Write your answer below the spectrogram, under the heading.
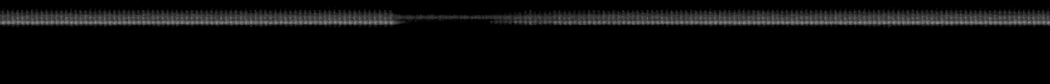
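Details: Continuous grasshopper chirring, thin and very high-pitched, pulsing rapidly and evenly. A short gap near four seconds interrupts it before the trill gradually rebuilds and carries on unchanged. Nothing else is audible.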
